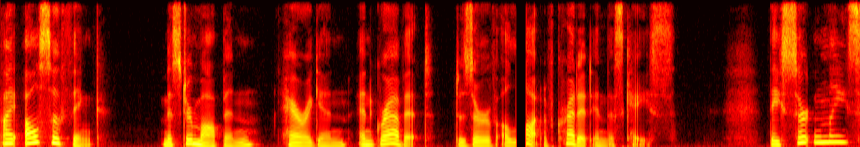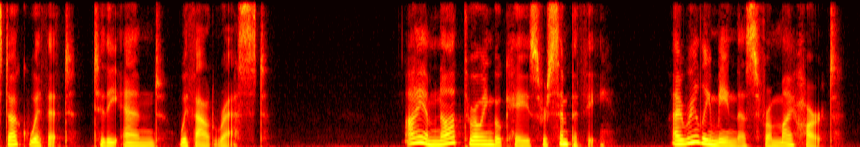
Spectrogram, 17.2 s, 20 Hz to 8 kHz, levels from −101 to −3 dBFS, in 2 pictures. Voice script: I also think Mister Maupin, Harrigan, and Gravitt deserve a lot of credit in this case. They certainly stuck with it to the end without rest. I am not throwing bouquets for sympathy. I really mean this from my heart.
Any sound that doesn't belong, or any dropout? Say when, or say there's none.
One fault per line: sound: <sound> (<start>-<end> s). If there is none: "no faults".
sound: dropout (5.2-5.3 s)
